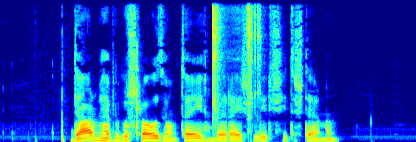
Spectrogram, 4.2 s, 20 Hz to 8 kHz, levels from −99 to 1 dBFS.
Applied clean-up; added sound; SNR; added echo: none; Camera; 11 dB; none.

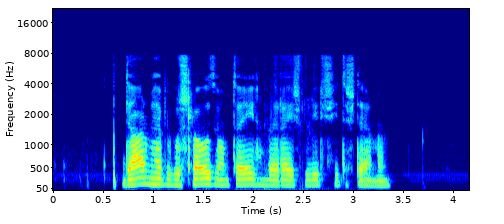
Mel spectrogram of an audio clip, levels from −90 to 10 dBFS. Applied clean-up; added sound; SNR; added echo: neural separator model SepFormer DNS4.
